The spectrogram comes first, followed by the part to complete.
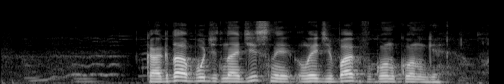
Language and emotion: Russian, neutral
